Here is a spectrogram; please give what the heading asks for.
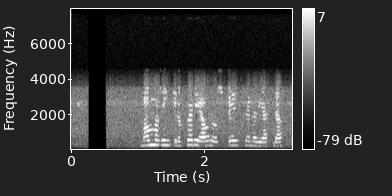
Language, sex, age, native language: Icelandic, female, 30-39, Icelandic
